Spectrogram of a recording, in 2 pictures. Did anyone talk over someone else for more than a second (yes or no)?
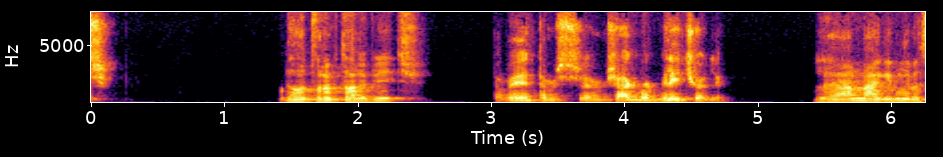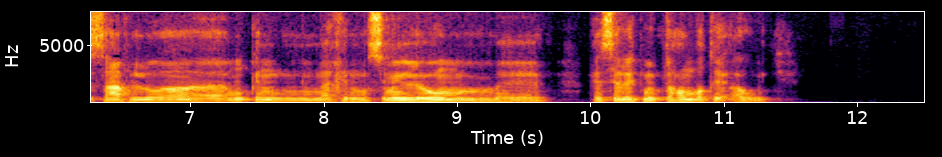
no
